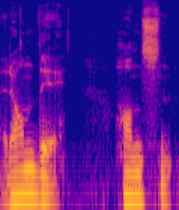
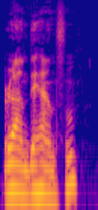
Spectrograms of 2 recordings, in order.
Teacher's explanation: Hun har tonelag to på begge navnene sine. · Shown in: first take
